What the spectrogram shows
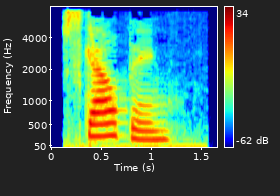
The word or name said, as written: scalping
